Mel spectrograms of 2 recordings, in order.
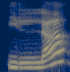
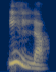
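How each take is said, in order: First: The first syllable is not stressed. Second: The first syllable is stressed. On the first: It is two words meaning if not. The speaker calls it right. "la bonne prononciation, c'est de dire il a" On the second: It is one word meaning except. The speaker calls it wrong. "et non pas il a"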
